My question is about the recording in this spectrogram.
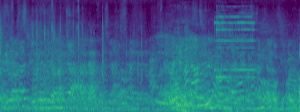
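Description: Overlapping chatter of several people talking in a room. A little past four seconds in, a brief high ringing tone sounds over the talk for under a second.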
